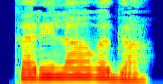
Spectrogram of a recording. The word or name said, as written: ಕೊರಲ್ವಾಗು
